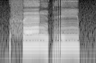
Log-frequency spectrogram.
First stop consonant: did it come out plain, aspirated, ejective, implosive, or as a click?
plain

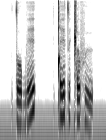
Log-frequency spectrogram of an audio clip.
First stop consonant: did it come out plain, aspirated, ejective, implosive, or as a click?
plain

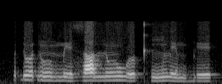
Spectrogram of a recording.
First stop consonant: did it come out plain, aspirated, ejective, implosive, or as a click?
implosive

